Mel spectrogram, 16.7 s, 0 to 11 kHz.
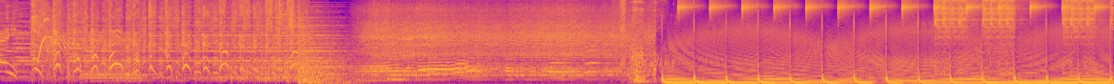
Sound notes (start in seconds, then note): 0.7 panting; 5.2 buzzing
